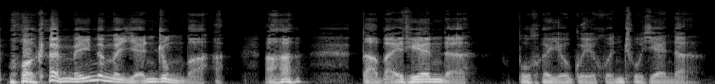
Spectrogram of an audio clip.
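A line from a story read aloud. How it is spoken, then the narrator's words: Laughing. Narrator (Chinese): 红鱼笑了说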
